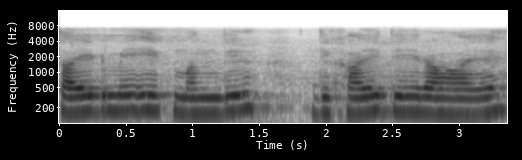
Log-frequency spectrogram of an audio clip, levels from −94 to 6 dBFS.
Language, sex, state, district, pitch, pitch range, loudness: Hindi, male, Uttar Pradesh, Shamli, 165 Hz, 160-175 Hz, -16 LUFS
